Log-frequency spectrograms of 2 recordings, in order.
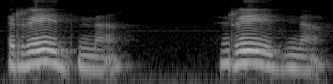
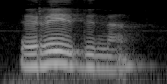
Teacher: Perceba que a sílaba forte aqui é o re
